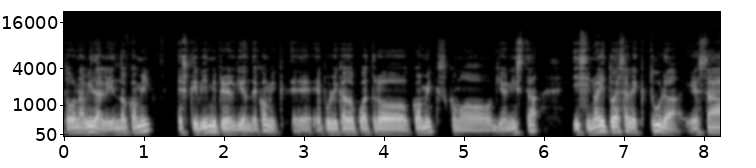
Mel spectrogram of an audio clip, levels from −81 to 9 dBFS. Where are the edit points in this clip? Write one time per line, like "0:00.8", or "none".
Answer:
none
